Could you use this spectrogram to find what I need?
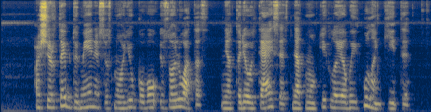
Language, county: Lithuanian, Tauragė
